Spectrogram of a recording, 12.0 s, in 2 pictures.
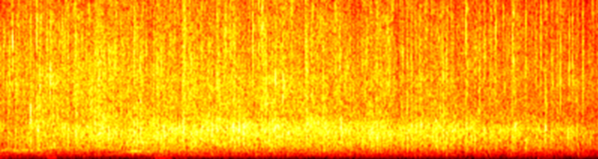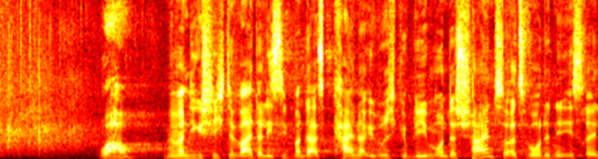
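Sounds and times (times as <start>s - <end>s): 
applause: 0.0s - 7.0s
speech: 7.0s - 11.9s.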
